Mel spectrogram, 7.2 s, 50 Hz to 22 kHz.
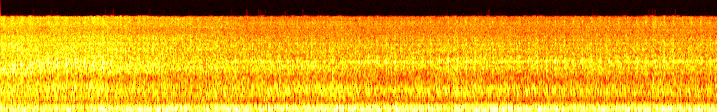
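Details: Pontiac 400 V8 in a T37 build after the valves were readjusted, with fresh rings not yet seated: a deep, even rumble with no ticking or misses, a smooth, healthy idle.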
